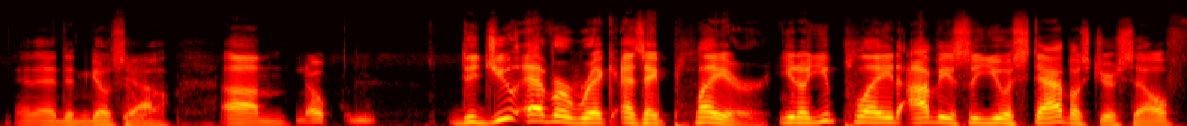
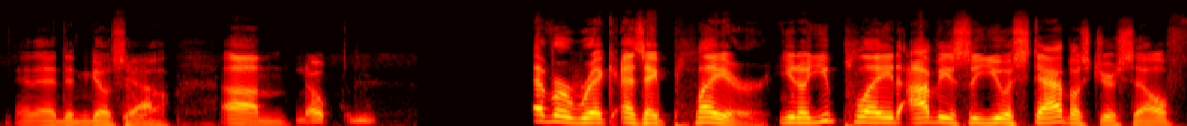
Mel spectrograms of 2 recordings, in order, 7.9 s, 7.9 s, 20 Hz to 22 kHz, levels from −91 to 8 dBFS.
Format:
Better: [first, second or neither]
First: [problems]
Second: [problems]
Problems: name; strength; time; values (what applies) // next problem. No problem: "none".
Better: first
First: none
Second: audio cutting out; at 3 s for 1 s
